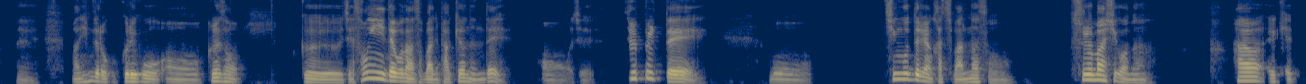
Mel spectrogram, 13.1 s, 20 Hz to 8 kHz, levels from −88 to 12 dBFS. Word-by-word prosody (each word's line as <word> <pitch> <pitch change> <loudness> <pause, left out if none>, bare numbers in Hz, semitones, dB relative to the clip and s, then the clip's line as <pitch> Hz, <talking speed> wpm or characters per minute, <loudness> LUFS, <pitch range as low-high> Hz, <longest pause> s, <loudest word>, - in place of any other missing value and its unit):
네 85 -3 -17 0.3
많이 105 +2 -6
힘들었고. 115 -6 -2
그리고 120 -5 +3
어 95 -3 -7
그래서 130 -4 -2 0.6
그 100 -3 0
이제 100 +2 -6
성인이 220 - +2
되고 150 -6 +6
나서 110 -3 +1
많이 100 -2 0
바뀌었는데 105 +2 -3 0.3
어 85 -2 -15
이제 85 -1 -19 0.3
슬플 225 0 -2
때 110 -11 +4 0.6
뭐 95 -4 -8 0.7
친구들이랑 200 - +2
같이 115 0 -7
만나서 100 -4 -4 0.6
술 190 0 +4
마시거나 110 - +1 0.8
하 150 -2 +3
이렇게 120 -3 -7
110 Hz, 260 characters per minute, -24 LUFS, 95-135 Hz, 0.8 s, 되고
